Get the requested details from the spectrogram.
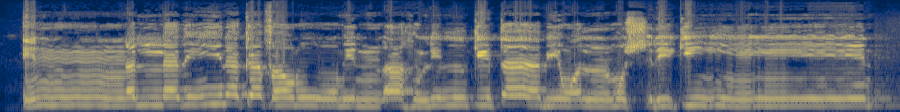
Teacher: نون میں غنہ کریں گے اس لیے کہ نون کے اوپر تشدید ہے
